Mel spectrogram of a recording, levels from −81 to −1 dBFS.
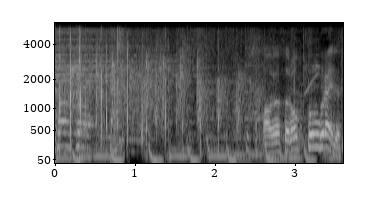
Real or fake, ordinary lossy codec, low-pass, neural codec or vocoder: real; AAC, 24 kbps; 5.4 kHz; none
